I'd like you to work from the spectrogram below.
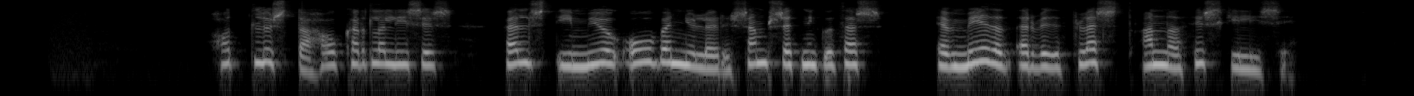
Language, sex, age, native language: Icelandic, female, 50-59, Icelandic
